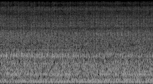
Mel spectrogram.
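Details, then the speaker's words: 2012 Chevy Captiva 2.4L Ecotec at idle with AC running, after refitting cleaned original GM VVT solenoids (aftermarket ones ran worse) and synthetic 5W30 filled near 5 quarts; smooth, even low hum, no ticking or rattle, noticeably quieter; normal idle. "And like everything else, it's not a perfect engine, but you can hear, definitely quieted down. This is with the AC running, so I'm very"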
